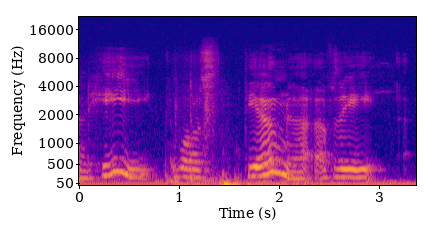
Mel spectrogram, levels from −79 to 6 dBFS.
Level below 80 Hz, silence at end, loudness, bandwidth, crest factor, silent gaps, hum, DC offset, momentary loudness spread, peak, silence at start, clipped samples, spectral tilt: -26 dBFS; 0 s; -21 LUFS; 12.5 kHz; 14 dB; none; none; under 0.1%; 10 LU; -4 dBFS; 0 s; under 0.1%; -5.5 dB/octave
